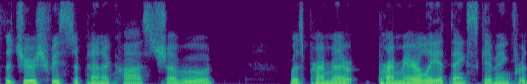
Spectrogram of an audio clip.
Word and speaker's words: Shavuot: Here, let's see how we pronounce it. Hold on. Oh, Shavuot. Oh, Shavuot.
